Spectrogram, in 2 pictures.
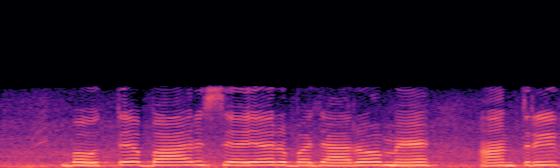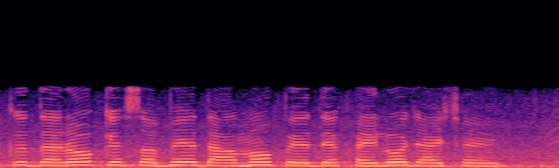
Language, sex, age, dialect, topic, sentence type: Maithili, female, 18-24, Angika, banking, statement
